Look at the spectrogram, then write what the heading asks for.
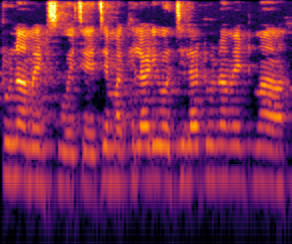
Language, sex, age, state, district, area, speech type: Gujarati, female, 18-30, Gujarat, Junagadh, rural, spontaneous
